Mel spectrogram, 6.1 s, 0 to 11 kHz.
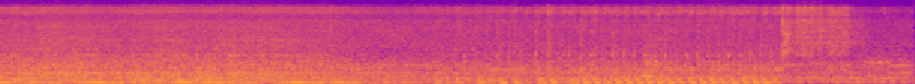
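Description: TVS Apache RTR 160 BS6's fuel-injected single-cylinder engine idling unevenly, missing and jerking with its rpm not holding steady; the mechanic suspects a dust-clogged throttle body. The low engine rumble drops away about five seconds in.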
